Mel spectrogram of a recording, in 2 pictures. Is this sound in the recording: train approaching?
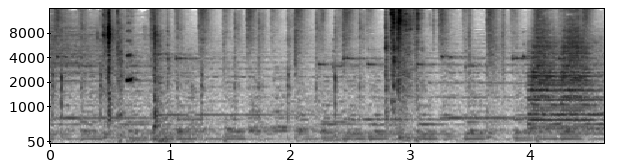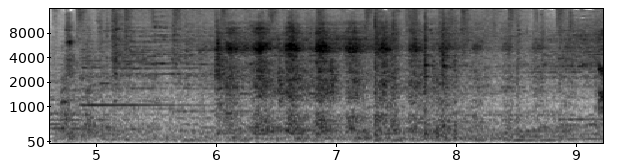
yes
